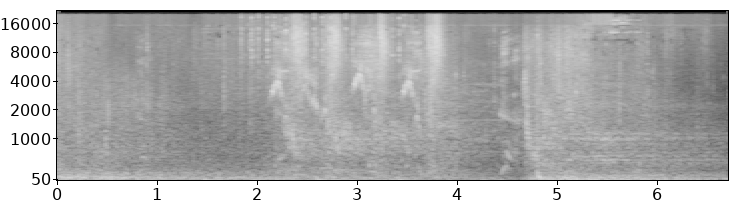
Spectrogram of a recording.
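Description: A Confringo blasting spell fires in a Harry Potter video game: whooshing magical sweeps build over a steady rumble, then a loud boom bursts out near the end, with game ambience throughout.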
